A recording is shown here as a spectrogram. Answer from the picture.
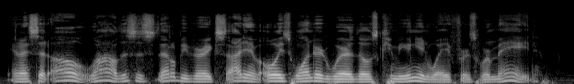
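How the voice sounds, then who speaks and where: An American-accented man talks at a fairly quick pace with hardly any pauses. The sound is dry with no echo, and his pitch varies in an ordinary way. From Iowa, US Midwest. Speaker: writer and university teacher; university teacher. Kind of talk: audience Q&A; lecture with reading aloud. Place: hall.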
